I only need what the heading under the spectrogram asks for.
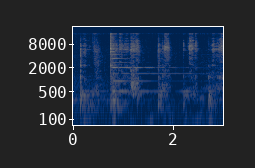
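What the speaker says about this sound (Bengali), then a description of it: "এবার নুন আর চিনিকে খুব ভালো করে নেড়ে চেড়ে শিমের ভর্তার সাথে খুব ভালো করে মিশিয়ে নিতে হবে" Bean mash being stirred with a utensil after salt and sugar are added, giving intermittent scraping and clinking of a spoon against a metal pot in several short bursts, fairly quiet and close.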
